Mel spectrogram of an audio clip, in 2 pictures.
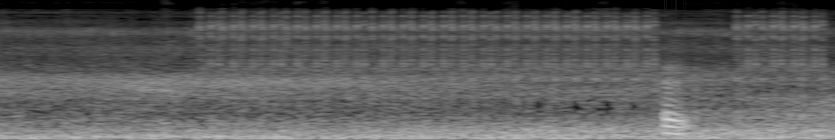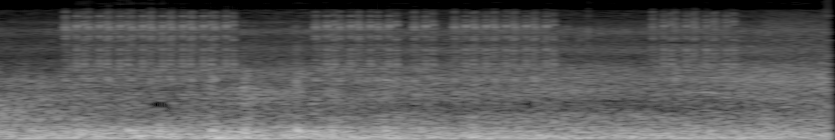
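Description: Steady outdoor background noise: a low rumble with a faint high hiss that comes and goes, broken by one short shouted exclamation about three seconds in.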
